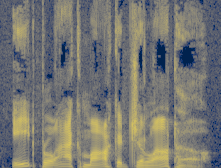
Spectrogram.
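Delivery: slow impression with words drawled out.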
